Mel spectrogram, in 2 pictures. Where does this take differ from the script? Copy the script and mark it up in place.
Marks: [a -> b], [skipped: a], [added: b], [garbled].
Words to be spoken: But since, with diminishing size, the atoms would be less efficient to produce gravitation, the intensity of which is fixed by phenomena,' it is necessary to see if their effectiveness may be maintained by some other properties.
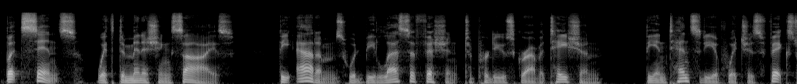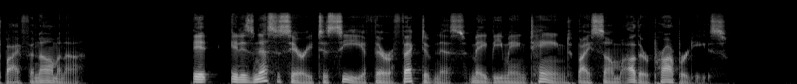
But since, with diminishing size, the atoms would be less efficient to produce gravitation, the intensity of which is fixed by phenomena,' it [added: it] is necessary to see if their effectiveness may be maintained by some other properties.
